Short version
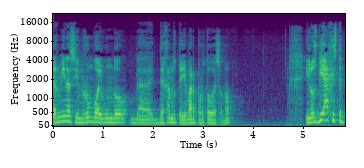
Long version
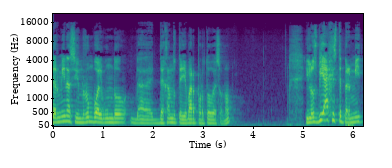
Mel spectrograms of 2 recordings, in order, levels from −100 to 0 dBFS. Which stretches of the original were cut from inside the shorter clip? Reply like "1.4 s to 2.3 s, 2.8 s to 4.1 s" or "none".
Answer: none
